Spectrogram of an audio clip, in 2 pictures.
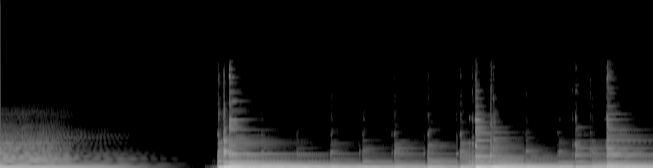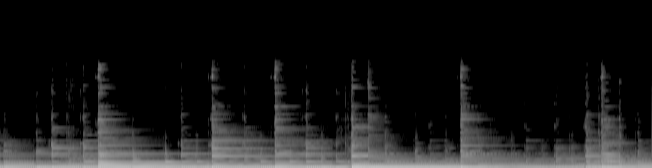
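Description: Background music: a held chord fades out over the first two seconds, then after a brief silence an acoustic guitar instrumental starts about three seconds in, with plucked notes on a steady pulse.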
